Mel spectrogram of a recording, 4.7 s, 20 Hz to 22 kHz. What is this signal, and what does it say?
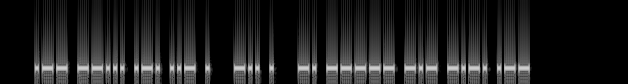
Morse code, heard as a keyed tone, about 47 wpm, 700 Hz. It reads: W7RUE DE N0KCW
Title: USA Callsign DE Callsign - 5 Characters - 45wpm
